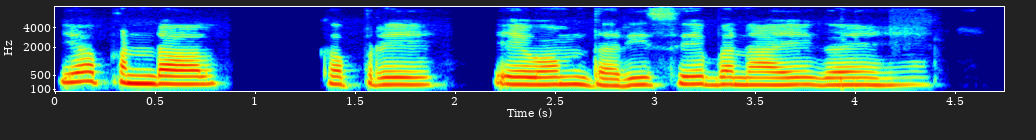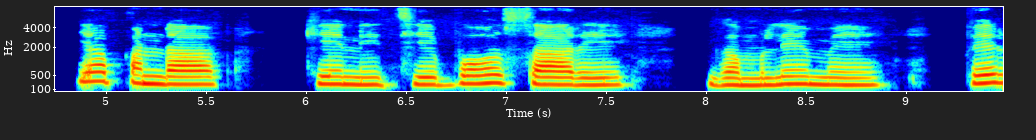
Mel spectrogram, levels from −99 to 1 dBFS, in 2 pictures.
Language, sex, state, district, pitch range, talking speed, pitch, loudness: Hindi, female, Bihar, Lakhisarai, 205-235 Hz, 120 wpm, 220 Hz, -17 LUFS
